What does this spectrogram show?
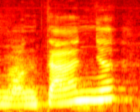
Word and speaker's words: Montaigne: IGN servait à indiquer le son gn. Alors, en réalité, on devrait prononcer montagne. Oui, mais le I, c'est un fait d'écriture, mais ce n'est pas à la française.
